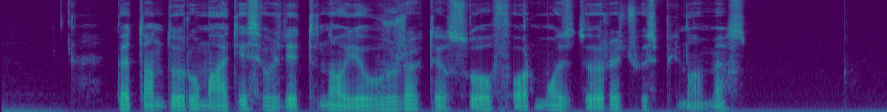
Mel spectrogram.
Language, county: Lithuanian, Marijampolė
